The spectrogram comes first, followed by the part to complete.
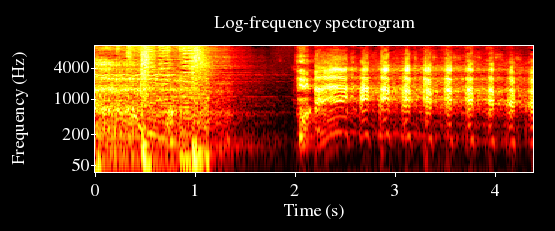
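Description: Music with a steady beat fades out over the first second and a half. About two seconds in, a theatrical villain's laugh starts: a long run of rapid 'ha-ha' pulses, from the song's recorded soundtrack.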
